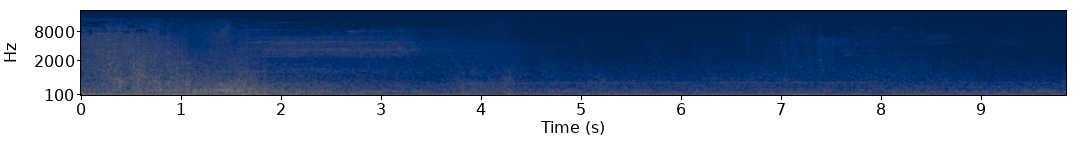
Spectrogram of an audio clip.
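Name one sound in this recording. A triumphant game fanfare plays.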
